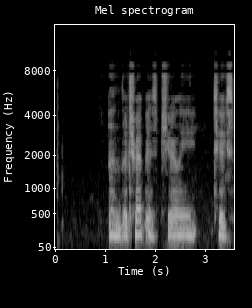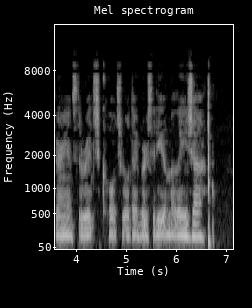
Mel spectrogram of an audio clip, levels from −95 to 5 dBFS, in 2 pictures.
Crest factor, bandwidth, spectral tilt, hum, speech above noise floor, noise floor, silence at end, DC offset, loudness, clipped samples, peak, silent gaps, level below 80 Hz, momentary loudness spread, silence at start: 28 dB; 9.4 kHz; -4.5 dB/octave; none; 50 dB; -78 dBFS; 0.4 s; under 0.1%; -29 LUFS; under 0.1%; -2 dBFS; none; -56 dBFS; 9 LU; 1.05 s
